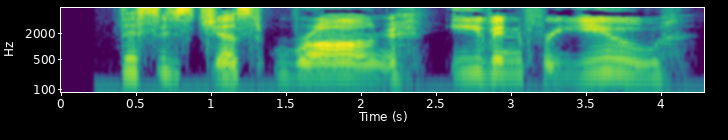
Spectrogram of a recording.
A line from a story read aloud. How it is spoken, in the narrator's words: Sam groans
